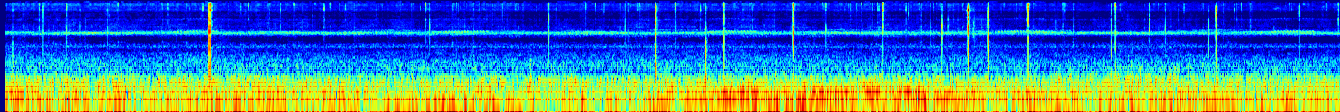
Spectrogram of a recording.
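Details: Crickets chirping outdoors at night beside a crackling fire pit: a steady high continuous trill holds under sharp fire pops and snaps scattered throughout.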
